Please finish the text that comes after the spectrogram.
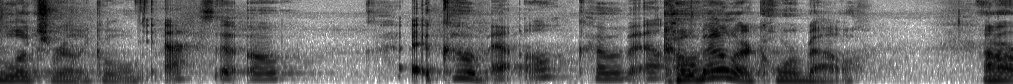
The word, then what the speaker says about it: Cobel: It's Cobell.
